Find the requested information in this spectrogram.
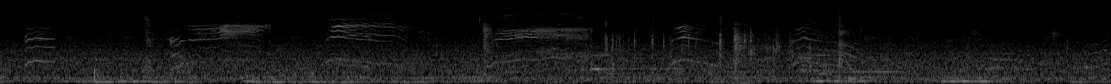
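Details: Kitten calling indoors with a run of repeated high meows, some rising and some sliding down, spaced irregularly across the stretch, over faint room noise and rustling.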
